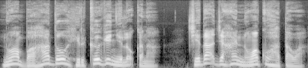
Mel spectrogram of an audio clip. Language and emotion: Santali, disgusted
